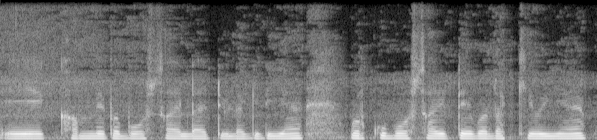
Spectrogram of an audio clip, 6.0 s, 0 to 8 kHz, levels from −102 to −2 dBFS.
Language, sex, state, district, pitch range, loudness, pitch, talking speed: Hindi, male, Uttar Pradesh, Shamli, 125-130 Hz, -15 LUFS, 125 Hz, 180 wpm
